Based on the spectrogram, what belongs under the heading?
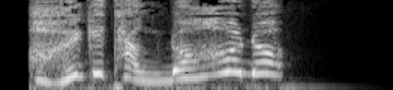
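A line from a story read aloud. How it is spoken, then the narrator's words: Tearful shouting. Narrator (Vietnamese): Thầy Phiết quay bộ mặt tèm lem nước mắt về phía Harry mà gào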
